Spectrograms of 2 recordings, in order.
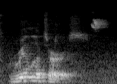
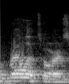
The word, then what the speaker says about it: realtor: and still call themselves realtors. There's no A. There's no relation. There's no relators or anything like that. It's realtor, not realtor. Yes. And they write it as realtor.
